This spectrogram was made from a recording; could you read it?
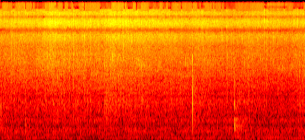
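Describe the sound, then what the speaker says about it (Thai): Shrimp pan-frying in a little oil, a steady soft sizzle and hiss with a few faint clicks of a utensil, fairly close and without talk. "จีกุ้งให้แห้งๆเรียกว่าจีใส่น้ำมันไม่เยอะ"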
